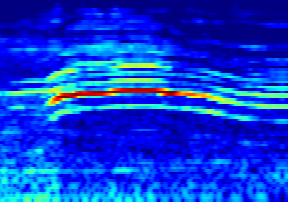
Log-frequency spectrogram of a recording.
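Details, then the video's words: A single long, clear cat meow lasting about a second, rising slightly then sliding down and fading, with a steady low hum in the background. "Meow Meow Meow Meow"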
